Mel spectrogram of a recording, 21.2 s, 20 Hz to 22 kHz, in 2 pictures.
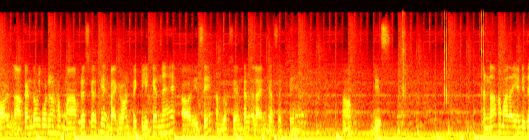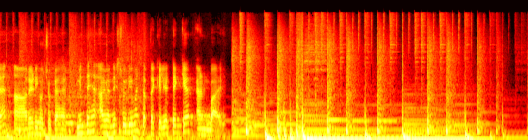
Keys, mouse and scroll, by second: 2.2 ctrl+click, 6.7 Up, 7.0 Down, 7.5 click, 11.3 alt+Num_Lock, 11.4 click, 11.6-11.9 alt+scroll down 1, 11.9 alt+scroll up 1.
